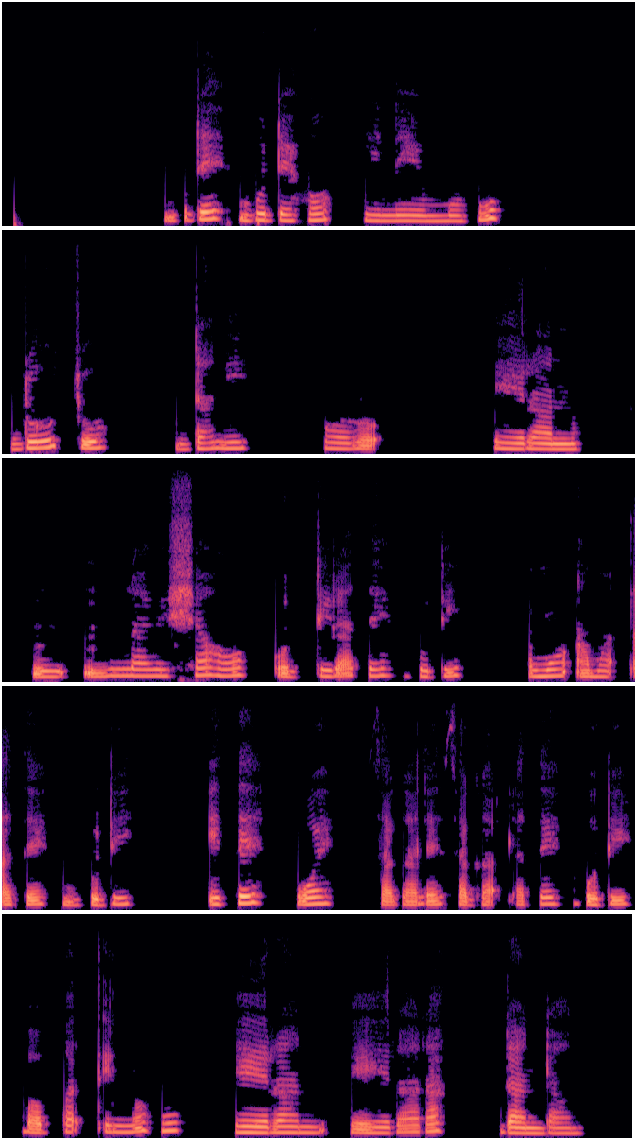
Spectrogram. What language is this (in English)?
Sidamo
